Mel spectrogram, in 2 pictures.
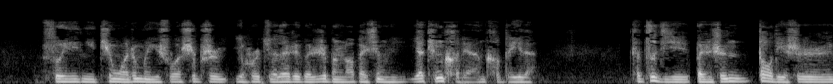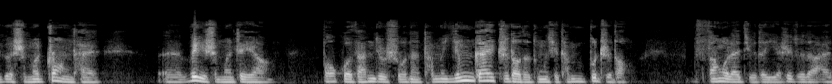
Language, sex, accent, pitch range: Chinese, male, native, 110-135 Hz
